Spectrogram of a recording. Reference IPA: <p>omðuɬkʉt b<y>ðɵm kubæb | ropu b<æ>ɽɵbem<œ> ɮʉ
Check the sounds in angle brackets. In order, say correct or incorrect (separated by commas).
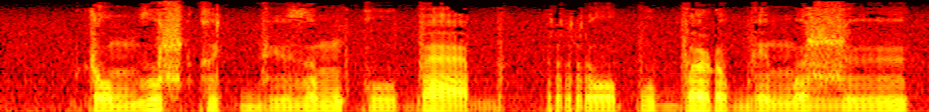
incorrect, correct, incorrect, incorrect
